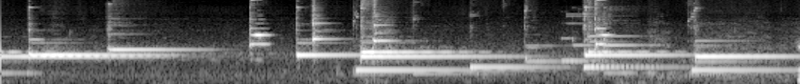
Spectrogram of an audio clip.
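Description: Music-box movement in a vintage rotating cake stand playing a tune: single bell-like notes, each struck sharply and fading slowly, one after another at an unhurried pace.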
